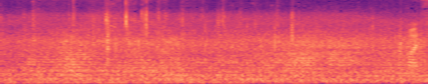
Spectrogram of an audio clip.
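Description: Steady low rumble of road traffic on a bridge.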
